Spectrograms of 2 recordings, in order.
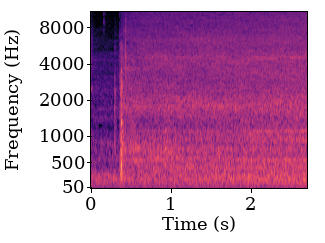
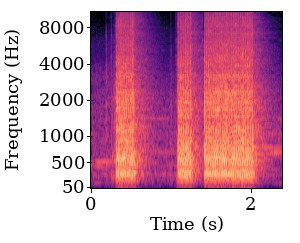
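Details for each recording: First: Mercedes-Benz S63 AMG W221 sunroof, which had been grinding and failing to operate, after the faulty one of its two front motors was replaced: a smooth, even motor hum ending in a clean stop with no grinding or ratcheting. Normal operation. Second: Mercedes-Benz S63 AMG W221 sunroof, operated from the open position: short rattling grinding bursts each time the switch is pressed while the roof doesn't move; faulty sunroof motor (one of two front motors), repaired by replacing it.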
